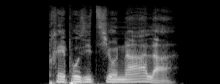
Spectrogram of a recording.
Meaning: inflection of präpositional: 1. strong/mixed nominative masculine singular 2. strong genitive/dative feminine singular 3. strong genitive plural
- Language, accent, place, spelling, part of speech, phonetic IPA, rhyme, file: German, Germany, Berlin, präpositionaler, adjective, [pʁɛpozit͡si̯oˈnaːlɐ], -aːlɐ, De-präpositionaler.ogg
